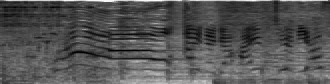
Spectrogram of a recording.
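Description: A crashing, shattering sound effect, followed about half a second in by a high-pitched cartoon voice crying out: it rises, falls, then holds one note briefly. Background music plays throughout.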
